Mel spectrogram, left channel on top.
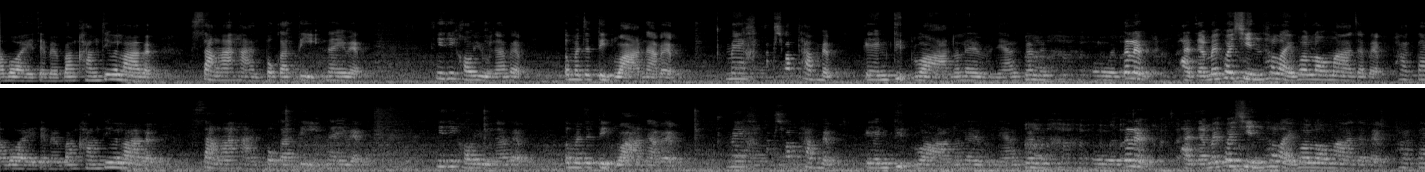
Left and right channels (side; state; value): both; normal; correlation 0.14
